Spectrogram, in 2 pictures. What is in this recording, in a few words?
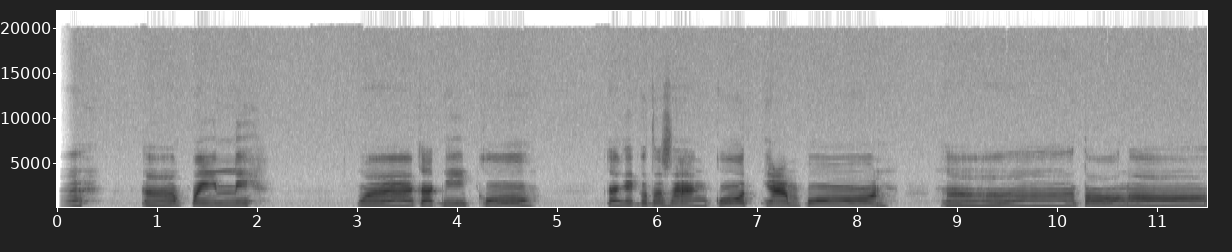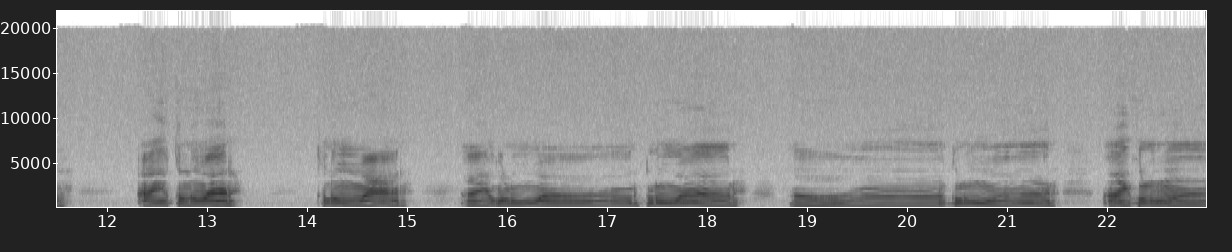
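character Indonesian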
